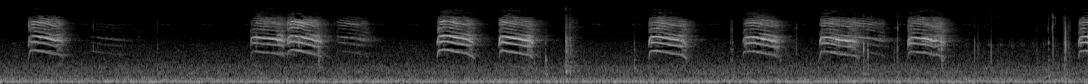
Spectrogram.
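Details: At a breakfast feeder, a Blue Jay gives harsh, downslurred screams in short bursts every second or so, imitating a hawk (said to be a Red-shouldered Hawk) over a faint low outdoor rumble.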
